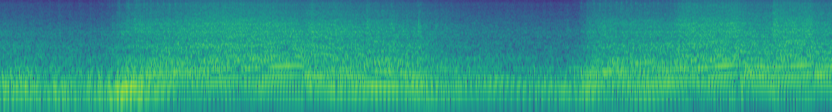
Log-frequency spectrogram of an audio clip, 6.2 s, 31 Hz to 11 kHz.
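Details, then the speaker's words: 2nd-gen Dodge Ram, old exhaust before the long-tube header install: a loud, raspy blat that swells with each rev and stays harsh at idle; cracked header with its collector pipes rotted open, leaking exhaust. "the whole collector in there is just open that's why I twice think kind of sounds like a NASCAR it just uh yeah a lot of holes"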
